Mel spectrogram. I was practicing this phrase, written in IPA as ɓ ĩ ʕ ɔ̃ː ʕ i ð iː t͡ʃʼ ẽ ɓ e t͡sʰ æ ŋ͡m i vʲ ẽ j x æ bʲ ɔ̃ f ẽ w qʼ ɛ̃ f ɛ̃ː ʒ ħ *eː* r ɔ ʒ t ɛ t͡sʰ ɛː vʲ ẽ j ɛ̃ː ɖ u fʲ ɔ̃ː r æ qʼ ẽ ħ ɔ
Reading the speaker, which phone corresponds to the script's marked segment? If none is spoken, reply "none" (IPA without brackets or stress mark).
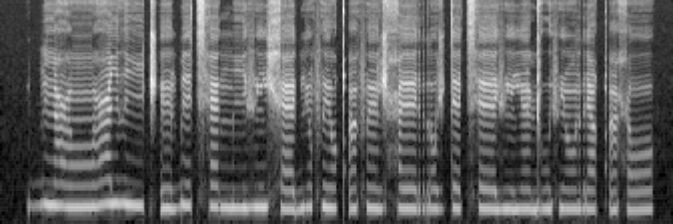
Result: ɛː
